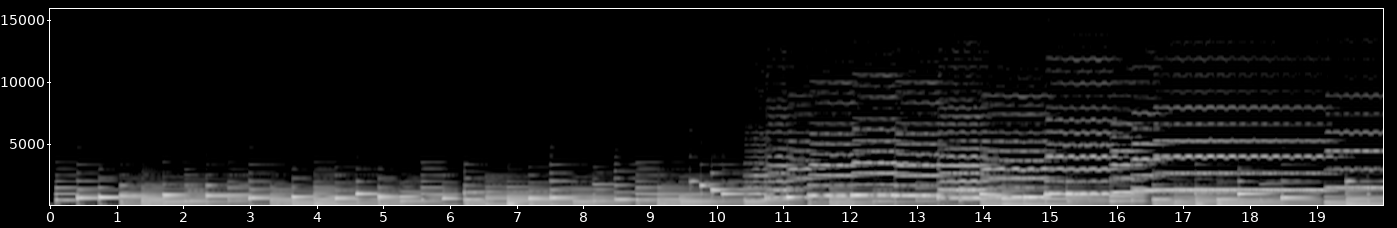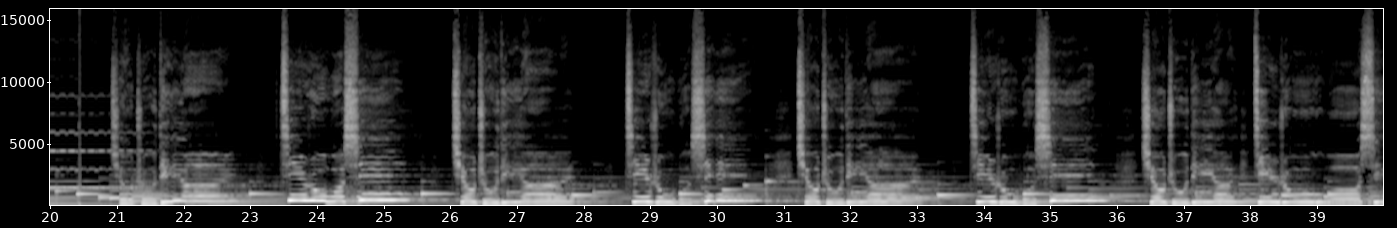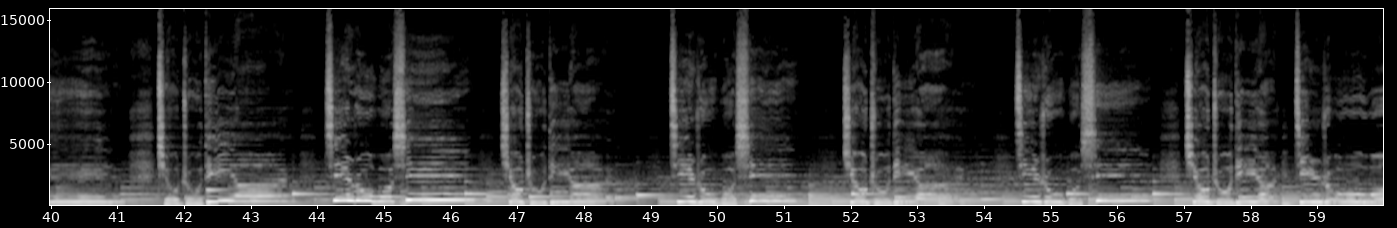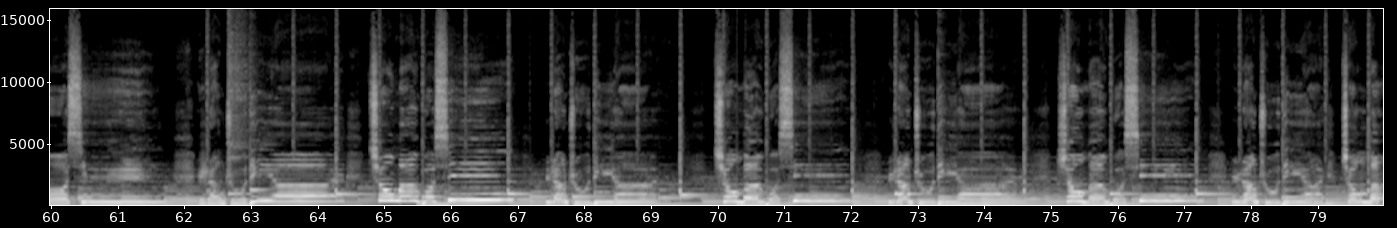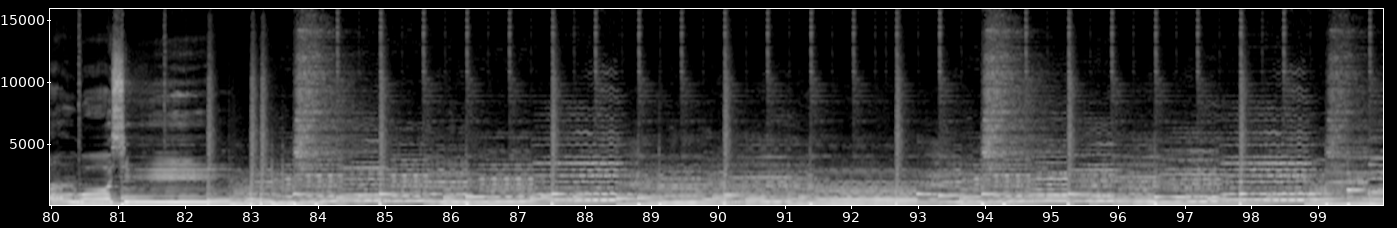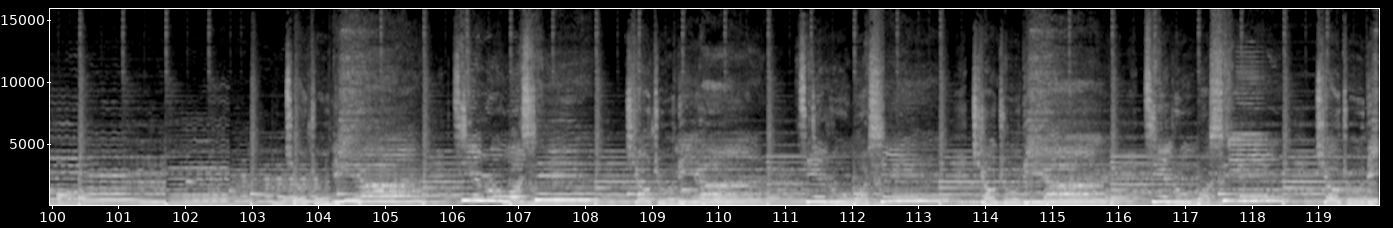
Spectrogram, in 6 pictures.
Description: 儿童赞美诗| 爱充满我心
